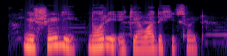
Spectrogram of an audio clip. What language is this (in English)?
Abkhazian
